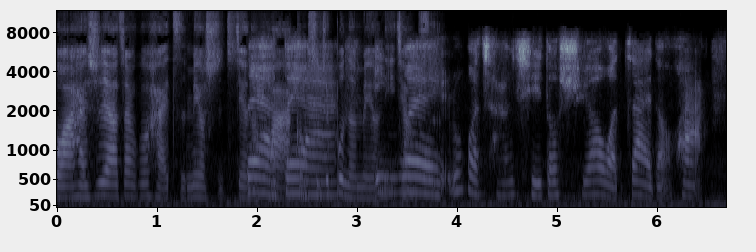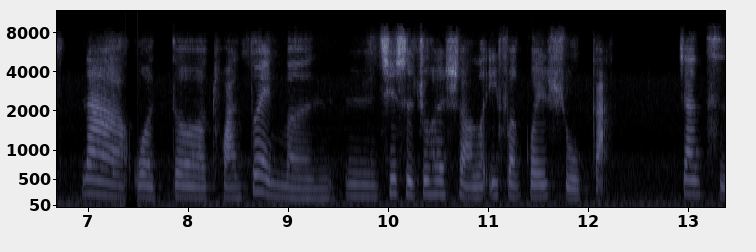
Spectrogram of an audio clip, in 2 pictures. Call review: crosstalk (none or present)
present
